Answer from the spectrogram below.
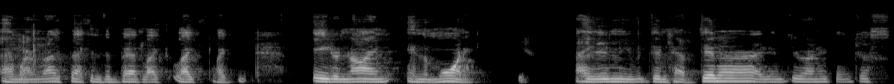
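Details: Adult male stroke survivor with aphasia after two strokes in November 2017, including a hemorrhagic stroke; right-sided weakness, unusable right hand without feeling, short-term memory problems, 10 seizures since; aphasia.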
